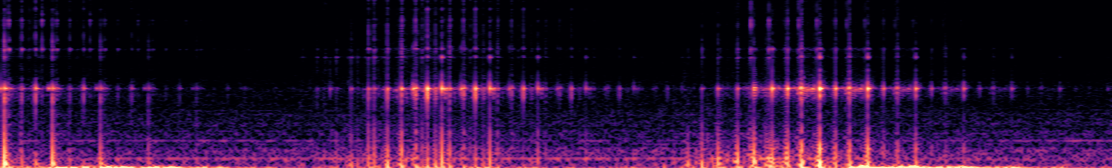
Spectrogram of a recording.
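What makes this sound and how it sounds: A small brown wooden puzzle box made of interlocking solid wood pieces is held in both hands while long painted nails tap and click its pieces, rattling them. Quick, dense wooden clicks and taps come in uneven bursts, growing busier in the middle and again near the end, with a faint bright tone ringing through them.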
